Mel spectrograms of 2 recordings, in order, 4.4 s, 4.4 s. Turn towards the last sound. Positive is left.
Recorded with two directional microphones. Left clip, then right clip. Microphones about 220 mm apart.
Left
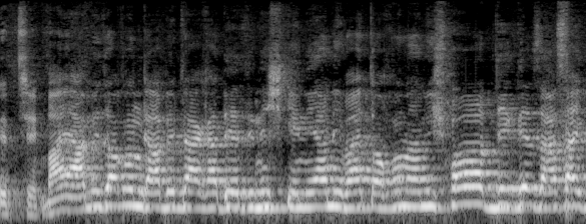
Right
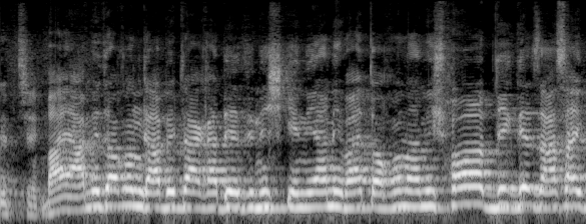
turn(degrees=-30)  # may be behind; listen again after turning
